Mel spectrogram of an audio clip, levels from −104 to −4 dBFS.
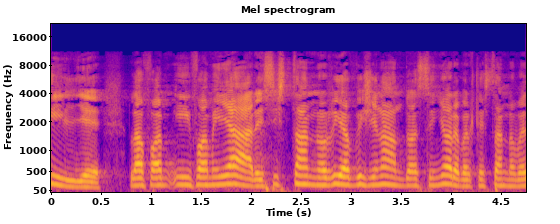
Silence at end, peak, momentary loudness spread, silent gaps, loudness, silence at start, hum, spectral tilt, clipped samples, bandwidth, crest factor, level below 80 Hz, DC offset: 0 s; -4 dBFS; 8 LU; none; -22 LUFS; 0 s; none; -4.5 dB/octave; under 0.1%; 11.5 kHz; 18 dB; -50 dBFS; under 0.1%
